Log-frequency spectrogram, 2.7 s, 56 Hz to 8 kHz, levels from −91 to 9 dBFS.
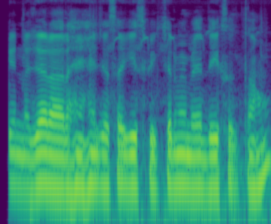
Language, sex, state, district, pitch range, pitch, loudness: Hindi, male, Chandigarh, Chandigarh, 125-130 Hz, 130 Hz, -15 LUFS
